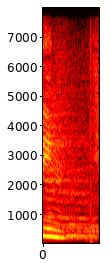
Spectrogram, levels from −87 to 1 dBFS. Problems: constant background noise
